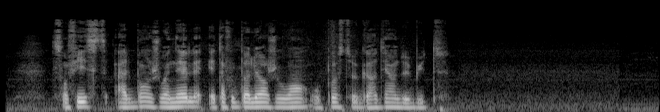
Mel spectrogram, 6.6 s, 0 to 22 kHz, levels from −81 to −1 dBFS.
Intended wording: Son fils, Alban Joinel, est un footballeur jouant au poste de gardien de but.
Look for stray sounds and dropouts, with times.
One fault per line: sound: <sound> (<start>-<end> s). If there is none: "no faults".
no faults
